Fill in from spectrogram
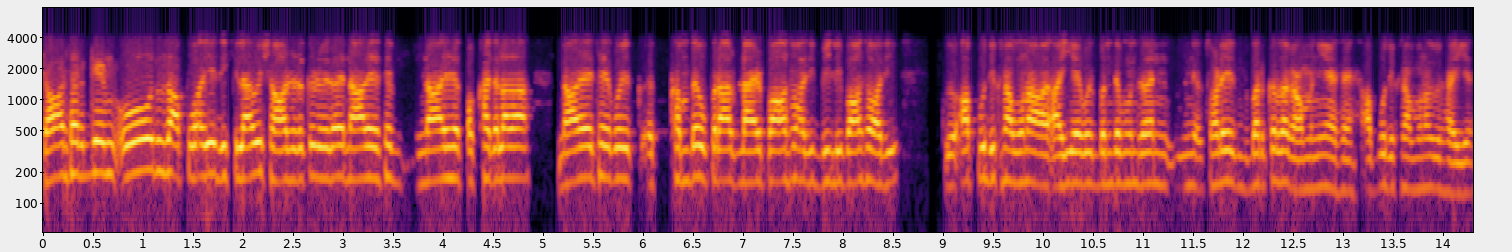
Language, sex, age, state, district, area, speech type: Dogri, male, 18-30, Jammu and Kashmir, Udhampur, rural, conversation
